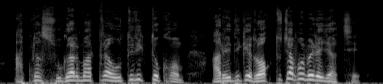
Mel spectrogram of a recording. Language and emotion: Bengali, fearful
